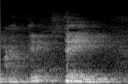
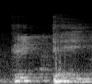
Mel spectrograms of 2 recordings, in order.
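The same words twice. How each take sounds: First: "gritei" drawn out slowly and leaned on; stress on gritei. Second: Said in the usual way. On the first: Retold or imitated. Woman admits to the pastor she shouted hard, stretched out. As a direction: stretch "mas gritei" with a knowing weight. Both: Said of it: "Aí você gritou".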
